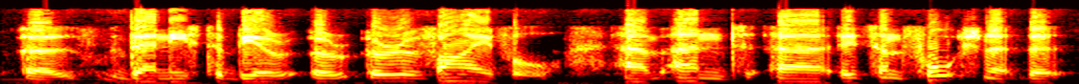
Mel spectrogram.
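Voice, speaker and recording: A man giving earnest, measured radio interview answers as a community spokesman, in a hesitant, halting way with repeated words. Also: lowish voice, bright, forceful tone. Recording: muffled lo-fi radio recording.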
